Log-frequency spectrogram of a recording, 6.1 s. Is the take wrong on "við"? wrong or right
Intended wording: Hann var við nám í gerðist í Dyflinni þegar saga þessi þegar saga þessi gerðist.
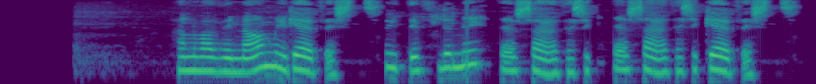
right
